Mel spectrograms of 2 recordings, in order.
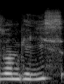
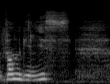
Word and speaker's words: Vangelis: des parfums de 2020, je le prononce comme le compositeur grec du même nom, parce que pour moi Vangelis se prononce ainsi, c'est le nom d'un... En grec en fait ça se prononce ainsi, donc voilà, je prononce pas la française, j'ai peut-être tort, auquel cas j'en suis désolée.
